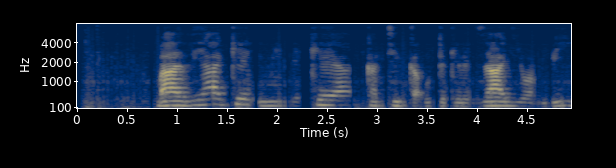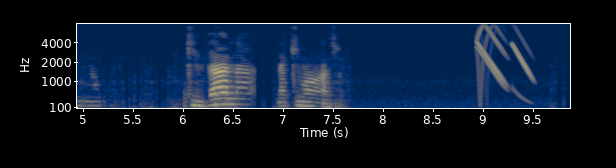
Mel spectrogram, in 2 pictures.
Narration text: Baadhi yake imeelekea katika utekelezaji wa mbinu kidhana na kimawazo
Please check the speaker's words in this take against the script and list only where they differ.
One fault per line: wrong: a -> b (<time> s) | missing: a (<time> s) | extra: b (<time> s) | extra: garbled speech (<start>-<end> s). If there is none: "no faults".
no faults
